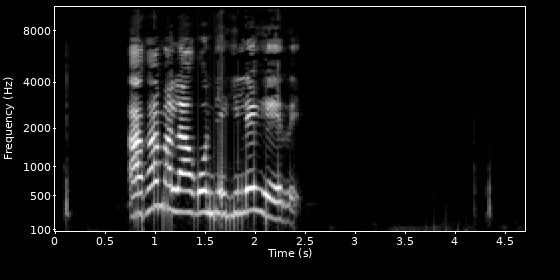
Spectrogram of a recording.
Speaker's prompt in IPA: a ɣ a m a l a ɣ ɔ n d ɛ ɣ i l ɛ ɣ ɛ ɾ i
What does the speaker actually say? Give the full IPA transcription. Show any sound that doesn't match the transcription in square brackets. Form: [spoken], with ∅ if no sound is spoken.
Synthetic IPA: a ɣ a m a l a ɣ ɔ n d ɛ ɣ i l ɛ ɣ ɛ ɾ [ɛ]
